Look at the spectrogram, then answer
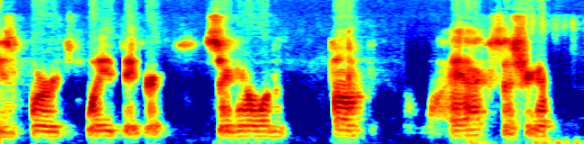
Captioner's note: audio is missing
